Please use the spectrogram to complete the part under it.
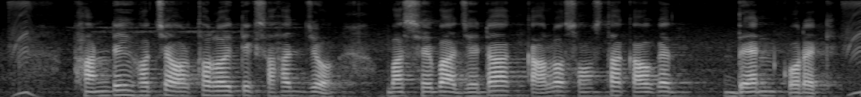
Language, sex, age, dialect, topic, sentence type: Bengali, male, 18-24, Jharkhandi, banking, statement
